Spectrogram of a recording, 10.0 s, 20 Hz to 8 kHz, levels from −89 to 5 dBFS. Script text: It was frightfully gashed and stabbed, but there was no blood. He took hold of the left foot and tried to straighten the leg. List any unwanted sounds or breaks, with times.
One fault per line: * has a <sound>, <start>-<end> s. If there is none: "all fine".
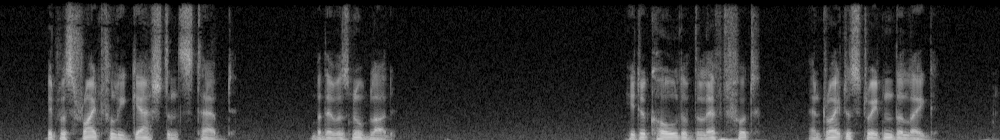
all fine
